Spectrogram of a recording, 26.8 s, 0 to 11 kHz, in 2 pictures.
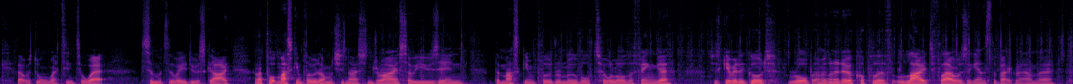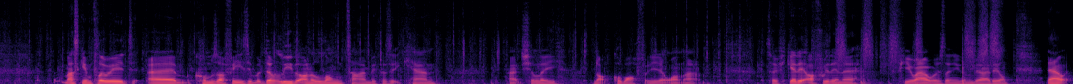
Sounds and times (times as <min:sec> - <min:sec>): Speech: 0:00.0 - 0:13.2, 0:14.2 - 0:18.9, 0:19.8 - 0:22.2, 0:23.0 - 0:26.8.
